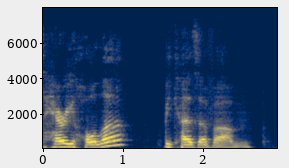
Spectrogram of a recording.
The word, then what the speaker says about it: Harry Hole: Um, I think it's actually pronounced Harry Hola because of um it's like Swedish or Norwegian. Um, but they pronounce it Harry Hole in the movie and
